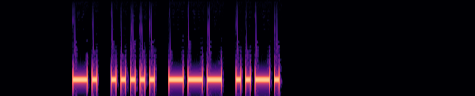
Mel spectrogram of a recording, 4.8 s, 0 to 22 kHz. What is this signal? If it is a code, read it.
Morse code, heard as a keyed tone, about 25 wpm, 700 Hz. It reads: N5OF
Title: USA Call Signs - 4 Characters - Repeated 3x - 25wpm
